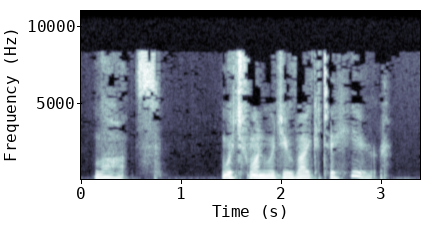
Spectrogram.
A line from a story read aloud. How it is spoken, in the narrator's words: smiled faintly and said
